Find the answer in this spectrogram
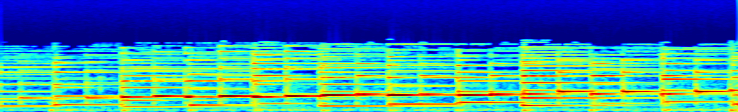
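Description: Background music: a slow, gentle piano tune, its notes struck one after another about once or twice a second and left to fade.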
